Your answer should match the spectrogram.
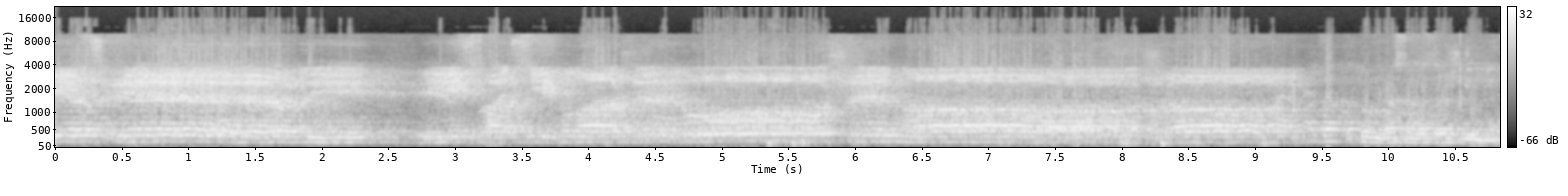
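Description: A hall full of clergy and laypeople singing a hymn together, slow and chant-like, with long held notes.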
